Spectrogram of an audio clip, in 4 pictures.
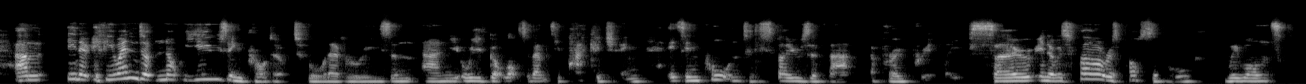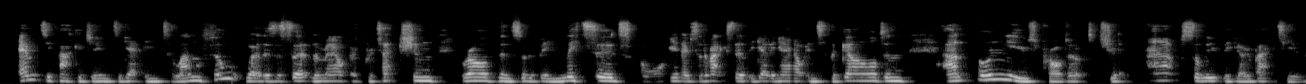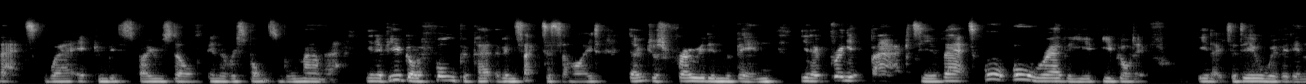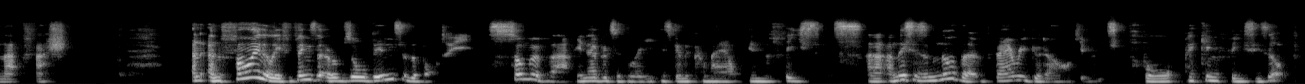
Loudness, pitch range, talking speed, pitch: -25 LUFS, 135-170 Hz, 190 wpm, 145 Hz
